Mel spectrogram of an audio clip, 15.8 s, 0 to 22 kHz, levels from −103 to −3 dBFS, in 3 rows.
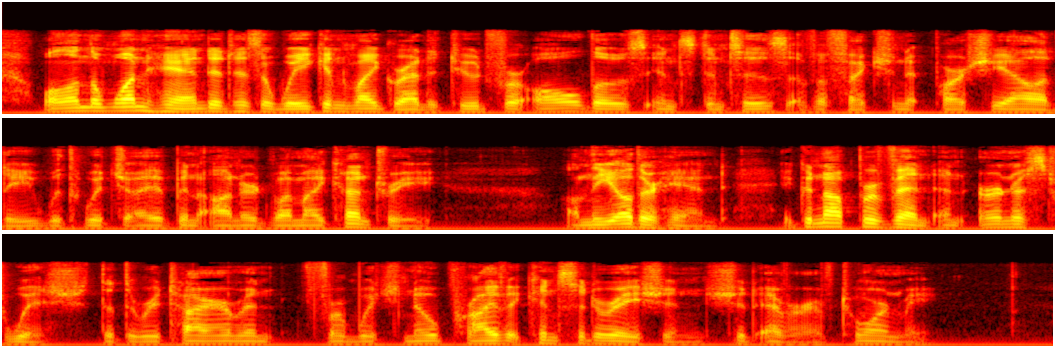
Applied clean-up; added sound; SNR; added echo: none; none; none; none.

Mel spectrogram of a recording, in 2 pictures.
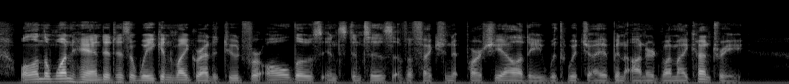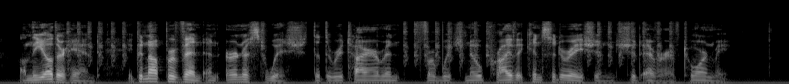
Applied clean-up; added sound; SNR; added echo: none; Ratchet, pawl; 14 dB; none.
